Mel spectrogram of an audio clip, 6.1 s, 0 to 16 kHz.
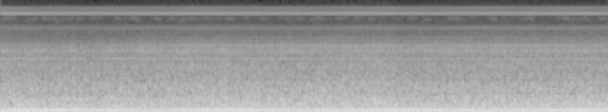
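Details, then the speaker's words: Infinity variable-speed A/C condensing unit outdoors in the yard, ramped from stage 1 to stage 5 (highest capacity): loud, constant low hum with fan rush, no rattles or clunks; normal running at full speed. "So that's on its 5th stage. That's about as high as it is going to get."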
